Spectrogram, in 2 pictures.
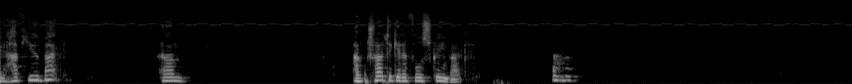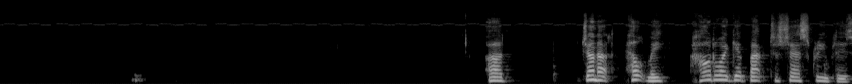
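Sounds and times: high-pitched electronic whine: 0.0s - 17.0s
faint clicks: 3.2s - 3.8s, 7.5s - 7.9s, 8.6s - 9.0s, 9.8s - 10.4s, 11.8s - 12.2s, 13.1s - 14.3s.

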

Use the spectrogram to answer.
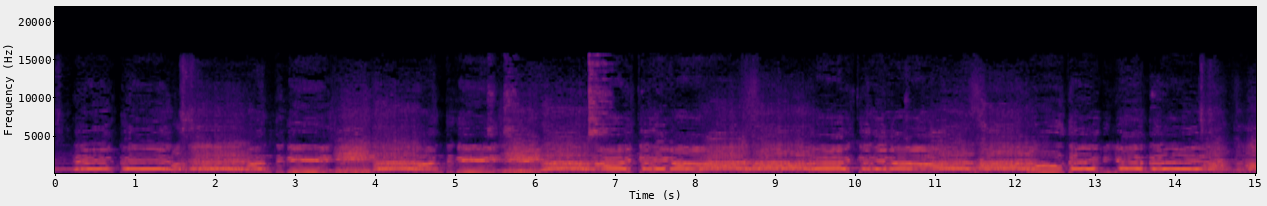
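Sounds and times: congregation chanting in chorus: 1.2s - 6.9s, 7.6s - 12.9s, 14.2s - 15.0s.

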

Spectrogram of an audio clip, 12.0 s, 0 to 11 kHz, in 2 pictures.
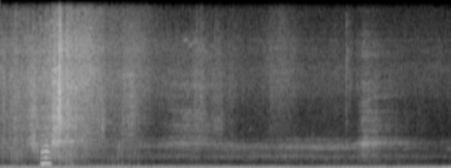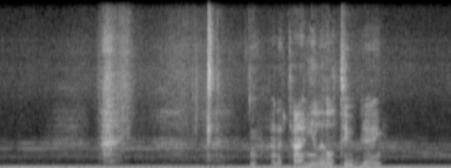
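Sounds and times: steady low hum: 0.0s - 12.0s
man breathing hard: 2.0s - 3.5s, 4.6s - 6.0s, 6.6s - 9.3s.

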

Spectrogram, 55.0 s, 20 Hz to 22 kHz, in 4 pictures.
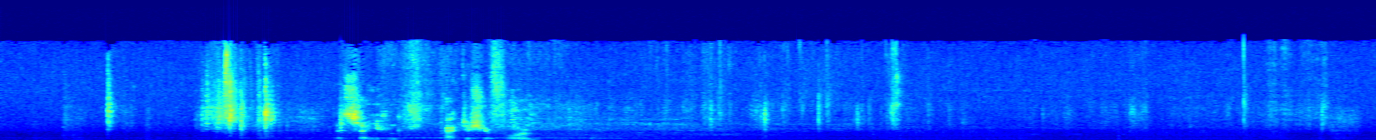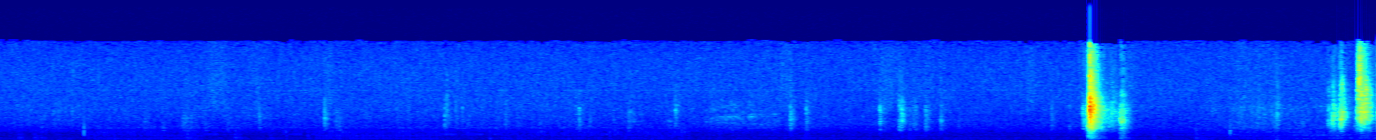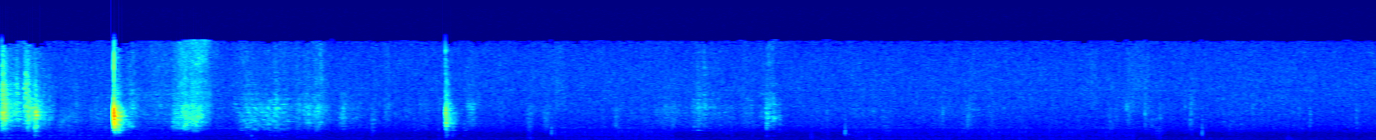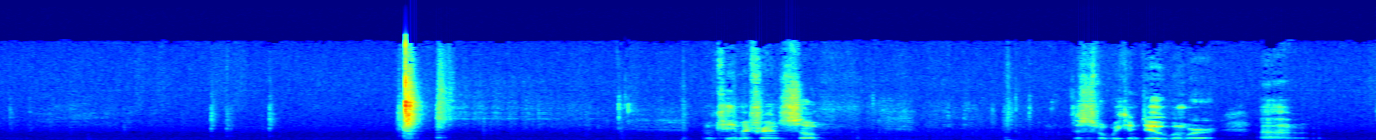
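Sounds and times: handling bow and arrows: 2.0s - 5.2s.

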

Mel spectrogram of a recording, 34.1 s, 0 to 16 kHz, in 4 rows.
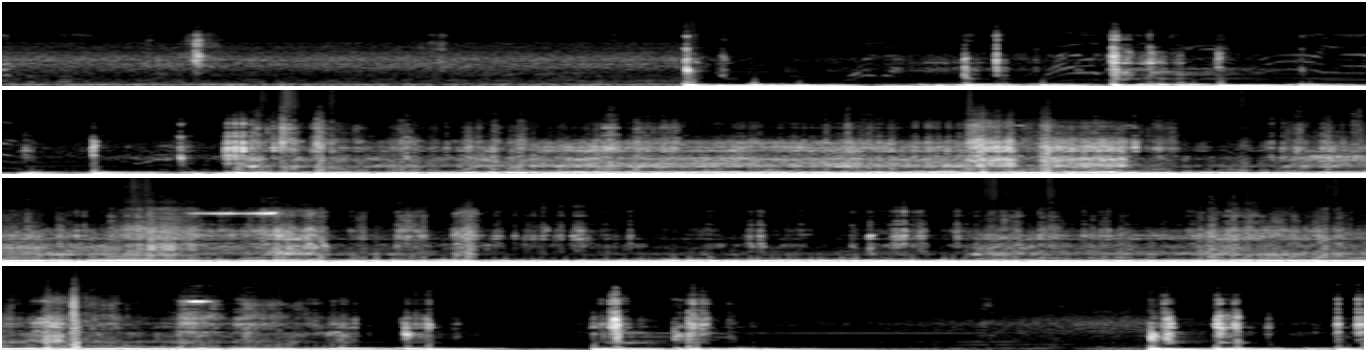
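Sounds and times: tyres rumbling on asphalt: 0.0s - 34.0s
camera striking cones: 4.1s - 31.2s, 32.6s - 34.0s.

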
